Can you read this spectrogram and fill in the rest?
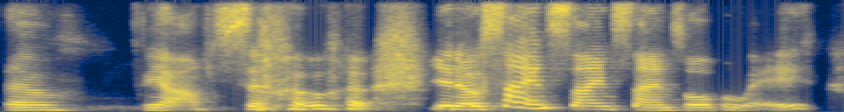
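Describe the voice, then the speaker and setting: A middle-aged woman born in Jamaica, a physician being interviewed, talking thoughtfully with many pauses and fillers. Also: mid-range voice, lively intonation, a bit bright. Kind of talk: conversational interview.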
